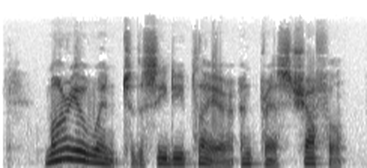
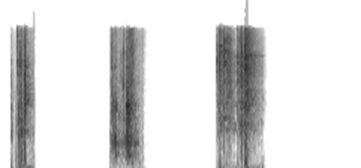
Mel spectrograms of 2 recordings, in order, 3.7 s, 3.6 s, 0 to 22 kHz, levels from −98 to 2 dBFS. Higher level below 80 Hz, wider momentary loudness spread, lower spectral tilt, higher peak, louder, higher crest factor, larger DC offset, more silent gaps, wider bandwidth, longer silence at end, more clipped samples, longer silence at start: first, -52 dBFS vs -58 dBFS; second, 10 LU vs 14 LU; first, -4.5 dB/octave vs 1.5 dB/octave; about the same, -2 dBFS vs 0 dBFS; about the same, -17 LUFS vs -17 LUFS; second, 16 dB vs 22 dB; neither; second, none vs 0.37-1.10 s, 1.47-2.16 s; about the same, 13 kHz vs 12 kHz; second, 0.25 s vs 1 s; neither; first, 0.45 s vs 0.15 s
